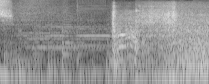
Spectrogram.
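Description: A car engine starting about a second in and settling into a steady run, over soft background music.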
